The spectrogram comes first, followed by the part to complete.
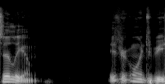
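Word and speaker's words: cilium: to know is cilia singular it would be pronounced psyllium these are going to be short hair like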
